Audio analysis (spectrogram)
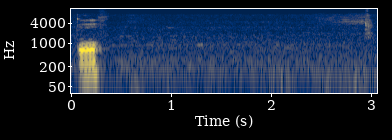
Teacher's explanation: یعنی زبان کی جڑ سے قاف ادا ہوتا ہے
